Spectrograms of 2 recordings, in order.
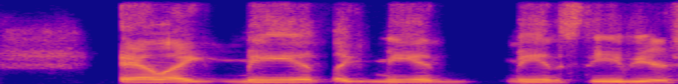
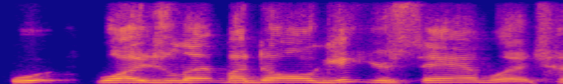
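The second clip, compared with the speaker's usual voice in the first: higher imitation of an owner's challenge; lightly voiced dog owner; 6 semitones higher, 3 dB louder than usual. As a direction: question it as the owner, lightly mocked. Voicing owner quizzing the customer.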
